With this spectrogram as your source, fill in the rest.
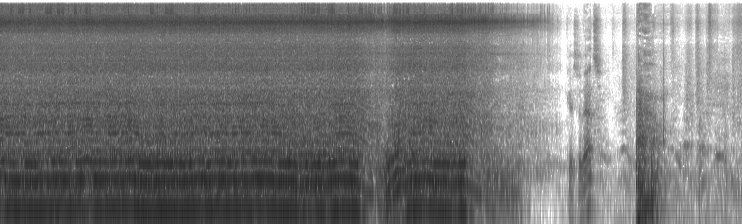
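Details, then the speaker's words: Craftsman chainsaw that bogs under minimal load, warmed up before carb adjustment: it screams at high revs, sags once and won't climb further; the high-speed jet is lean and needs opening for more fuel. "it needs a high-speed jet opened up a little more so it'll get a little more fuel it's just struggling on the high end"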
